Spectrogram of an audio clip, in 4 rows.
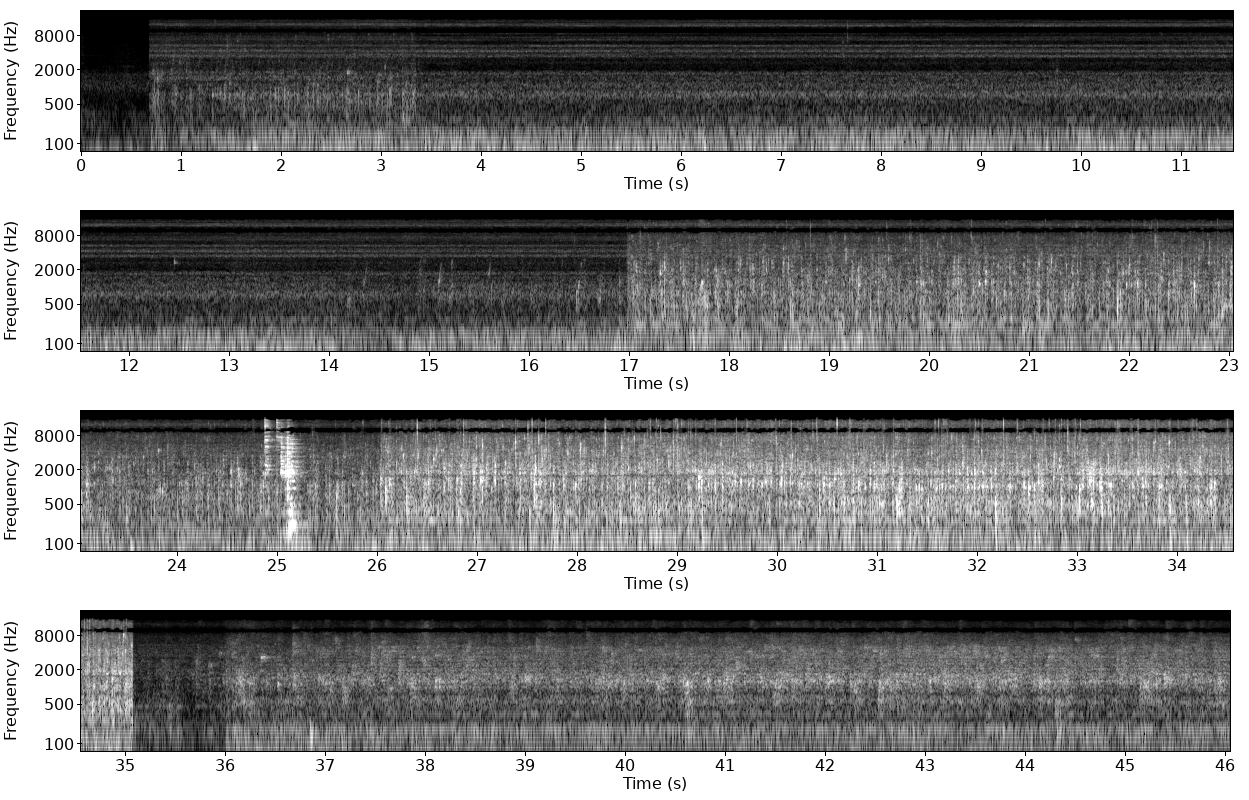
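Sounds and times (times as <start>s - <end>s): chicken frying in hot oil: 0.7s - 3.6s, 12.3s - 46.0s.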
